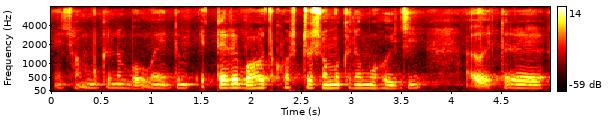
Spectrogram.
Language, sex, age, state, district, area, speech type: Odia, male, 18-30, Odisha, Puri, urban, spontaneous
